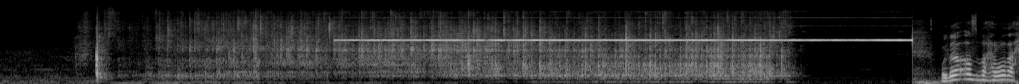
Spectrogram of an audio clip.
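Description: A small electric pump whirs steadily.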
